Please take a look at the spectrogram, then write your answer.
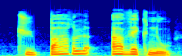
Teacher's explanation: no liaison here between parle and avec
